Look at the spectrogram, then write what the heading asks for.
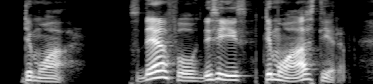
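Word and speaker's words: De Moivre: I pronounce this incorrectly, would be pronounced as De Moi Vr, which if you put it together would be Demoir.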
